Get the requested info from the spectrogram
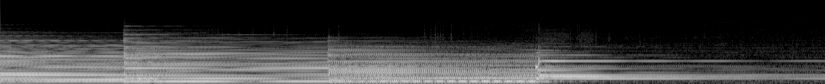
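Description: Grand piano chords played slowly: a new chord about every two seconds, each held and ringing. The last chord rings on and fades out over the final couple of seconds.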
